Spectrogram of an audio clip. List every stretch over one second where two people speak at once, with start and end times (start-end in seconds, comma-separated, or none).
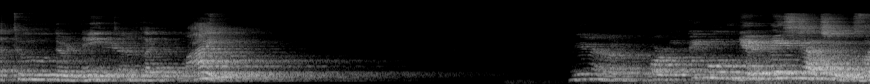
none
